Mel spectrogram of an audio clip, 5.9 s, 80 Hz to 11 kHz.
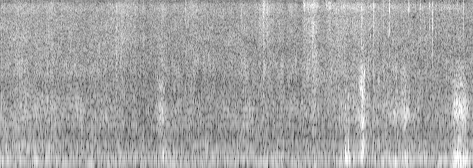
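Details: Hive entrance activity of honey bees, July 22nd, 2024: a constant low hum of many wings, with a few louder passing buzzes and soft clicks near the end.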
